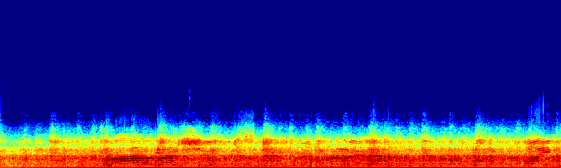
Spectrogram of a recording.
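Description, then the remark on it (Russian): A loud, unbroken droning hum of Soviet radio jamming of a Western broadcast, interference sent by special antennas, mixed with harsh hiss and warble. It stays steady throughout, and the broadcast voice is only faintly discernible underneath. “Вместо голоса было слышно лишь гудение.”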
